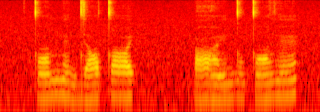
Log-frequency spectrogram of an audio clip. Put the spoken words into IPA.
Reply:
tˤ ə̃ n ɛ̃ d ɛ tˤ e | ʕ ẽ d ə̃ tˤ ɛ̃ z ɛ̃

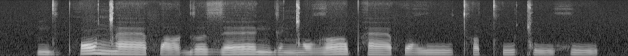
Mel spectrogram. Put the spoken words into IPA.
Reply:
n d ə̤ pʰ ɔ ŋ͡ǀ æː f ɑ ɡ əː z ɛː ŋ ɡ ɛ ŋ͡ǀ ɔ ɣ ʌː pʰ æː f ɔ ɣ uː tʰ ʌ tʰ u ǀ uː x u

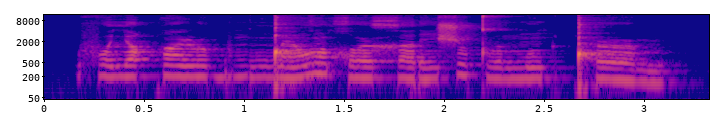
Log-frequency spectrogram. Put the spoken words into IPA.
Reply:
f o lʲ u qʷ ĩ ɭ u b u m ŋ͡ǃ ɛ̃ ʁʷ ɐ̃ χʷ ə˞ x ɐ ɾ i ʃ ɵ tʷ ɛ m ũ k ǃʰ ə˞ m

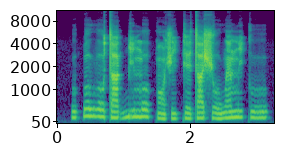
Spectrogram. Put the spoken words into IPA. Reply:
u˧ k͡p o˦ w o˦ t a˧ ɡ͡b i˦ m o˦˨ k ɔ̃˨ ʃ i˨ k e˨ t a˧ ʃ o˧ w ɛ̃˦ m i˦ k u˦

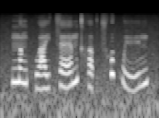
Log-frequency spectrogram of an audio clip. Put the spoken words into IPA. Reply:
n̪ ɐ˧ ŋ kʷ aː˨ j t͡s ɛː˨˥ m kʰ ɐ˨˥ k̚ t͡sʰ ʊ˥ k̚ w yː˨˥ m

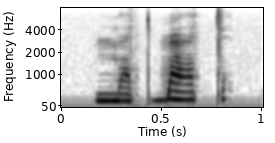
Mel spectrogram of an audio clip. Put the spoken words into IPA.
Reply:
m y tˤ ɓ ɛ tˤ

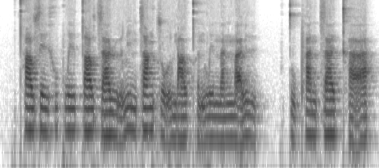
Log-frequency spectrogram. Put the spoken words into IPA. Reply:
t̪ʰ ɑ˥ ʊ̯ s e˥˧ ɪ̯ x u˥˩ k w e˥ ɪ̯ t̪ ɑ˥ ʊ̯ t͡s ä˧˥ ɻ ɻ̩˨˩ l i˥˩ n t͡s ɑ˥ ŋ t͡s o̰˨˩ ʊ̯ l j ɑ˧˥ ʊ̯ t̪ʰ ə̰˨˩ n l w e˦ ɪ̯ n̪ a˧˥ n m ä̰˨˩ l y˥˩ | t̪ ṵ˨˩ pʰ a˥˩ n t͡s a˥ ɪ̯ kʰ ä̰˨˩˦

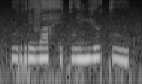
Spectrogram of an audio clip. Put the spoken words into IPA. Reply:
u r e v a h e k u i̯ mʲ ɵ ɹ k u

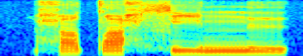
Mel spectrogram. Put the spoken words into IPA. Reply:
ħ e tˤ ɛ ħ ɬ i nː ɨ

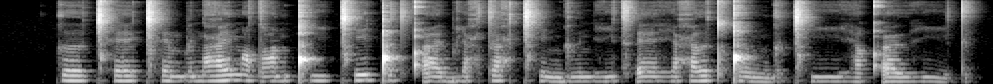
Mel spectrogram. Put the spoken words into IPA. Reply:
k əː ǀʰ ɛː ǀʰ ɛ m b ɛ n ʕ ɛ n ɛ dˤ ʉː n ǃʰ iː ǀʰ e ǃ ə t qʼ ɛː b iː ħ t ə ħ ǀʰ e ŋ ɡ ʉː n ɦ i t͡sʼ ɛː ɦ e ħ əː t ǃ əː ŋ ɡ ə ǀʰ iː ɦ ɛ qʼ ʉː ɦ iː t

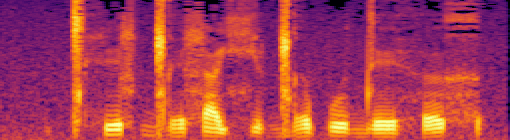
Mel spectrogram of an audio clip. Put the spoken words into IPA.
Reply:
ǀʰ i ɬ ɡ͡ǁ e ɬ a ç ə ɡ͡ǁ ə p u d e h ə x

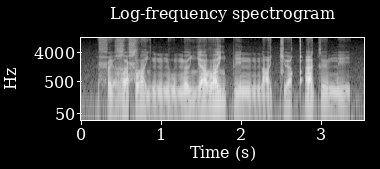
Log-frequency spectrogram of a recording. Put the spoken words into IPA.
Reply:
ħ y˩ ʁ ɵ˥ ħ lˠ ɛ˩ ʎ nː u˩ m ɵ˧ ʎ ɛ˧ lˠ i˥ ʎ p i˧ nː ɑ˩ c ʉ˧ qʼ ɛ˥ k ʉ˧ m i˧

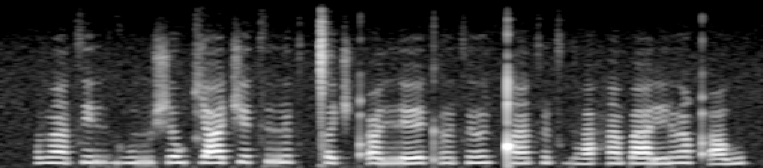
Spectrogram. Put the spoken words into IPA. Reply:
v ã˨˩ t͡s e˧ r ɡʱ u˨˩ r ʃ ɐ˧˥˧ w t͡ɕ aː˨˥ t͡ʃ ɛ˧˥˧ t͡s r ə̃˥˩ t͡s ǀ ɐ˨˥ t͡ʃ qʼ ø˨˩ r ɛː˨˥ kʼ ə̃ː˧ t͡s ə̃ː˧˥˧ ǃ ã˨˥ t͡s ə̃˧ t͡s ɡʱ a˨˩ h ã˥˩ p aː˧ ɾ e˨˥ ɾ ə̃ː˧˥˧ qʼ ɐ˨˥ w

